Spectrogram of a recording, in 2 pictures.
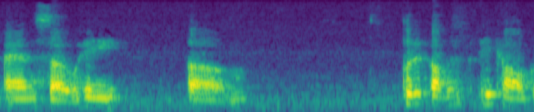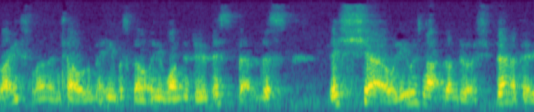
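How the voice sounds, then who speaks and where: A woman's voice: deep voice, creaky. An older woman, telling anecdotes in a casual, chatty way as an interview guest. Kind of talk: casual storytelling. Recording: muffled lo-fi audio with noise.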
